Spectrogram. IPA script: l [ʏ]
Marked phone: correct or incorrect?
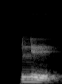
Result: correct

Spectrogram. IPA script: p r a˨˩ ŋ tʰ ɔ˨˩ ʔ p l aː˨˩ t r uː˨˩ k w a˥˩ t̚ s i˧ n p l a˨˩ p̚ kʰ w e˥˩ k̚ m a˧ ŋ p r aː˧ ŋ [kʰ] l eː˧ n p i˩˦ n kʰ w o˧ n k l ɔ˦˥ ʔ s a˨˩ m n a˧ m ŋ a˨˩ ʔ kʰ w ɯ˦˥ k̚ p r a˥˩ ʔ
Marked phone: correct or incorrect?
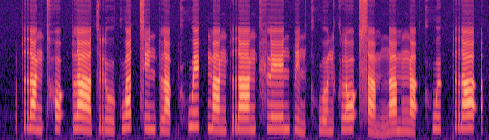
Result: correct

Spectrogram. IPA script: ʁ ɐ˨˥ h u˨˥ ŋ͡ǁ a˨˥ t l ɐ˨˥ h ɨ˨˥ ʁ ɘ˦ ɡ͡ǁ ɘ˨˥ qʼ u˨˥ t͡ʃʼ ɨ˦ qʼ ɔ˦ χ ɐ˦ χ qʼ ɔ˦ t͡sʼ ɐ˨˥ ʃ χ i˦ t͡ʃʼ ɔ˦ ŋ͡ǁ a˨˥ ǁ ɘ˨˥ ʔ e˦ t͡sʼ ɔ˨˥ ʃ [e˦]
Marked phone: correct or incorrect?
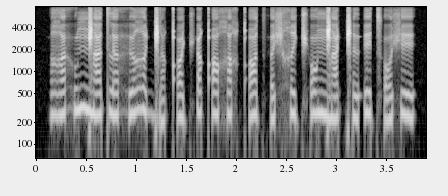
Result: correct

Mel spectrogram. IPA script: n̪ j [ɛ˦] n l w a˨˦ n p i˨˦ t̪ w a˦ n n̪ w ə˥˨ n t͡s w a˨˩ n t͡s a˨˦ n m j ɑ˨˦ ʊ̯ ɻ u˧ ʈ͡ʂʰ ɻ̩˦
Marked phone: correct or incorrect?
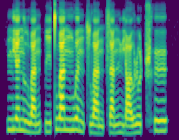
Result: correct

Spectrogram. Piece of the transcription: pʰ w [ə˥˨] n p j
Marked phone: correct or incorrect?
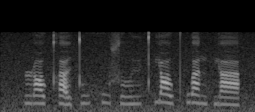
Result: incorrect: a˥˨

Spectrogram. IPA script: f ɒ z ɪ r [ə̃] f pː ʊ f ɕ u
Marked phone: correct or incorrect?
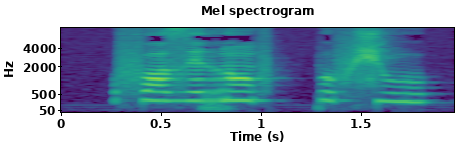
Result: incorrect: ɔ̃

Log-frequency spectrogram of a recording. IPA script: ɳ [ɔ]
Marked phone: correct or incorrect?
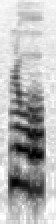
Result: incorrect: o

